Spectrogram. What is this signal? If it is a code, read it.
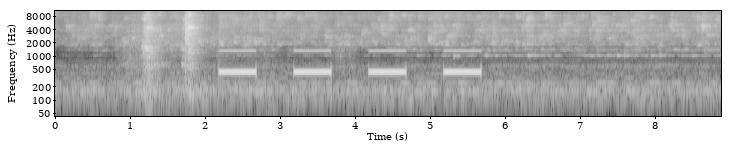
Telephone call progress tone (single-tone plan, as in Europe, Japan and elsewhere), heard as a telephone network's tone, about 440 Hz, 0.5 s on and 0.5 s off, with the noise of a restroom. Busy tone.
